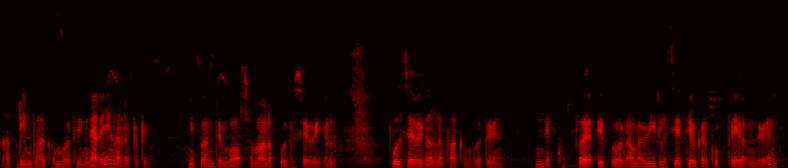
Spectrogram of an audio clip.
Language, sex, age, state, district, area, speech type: Tamil, male, 18-30, Tamil Nadu, Coimbatore, rural, spontaneous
